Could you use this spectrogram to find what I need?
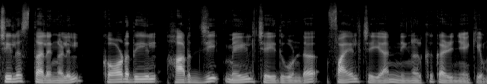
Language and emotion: Malayalam, neutral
